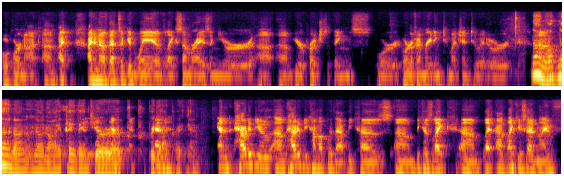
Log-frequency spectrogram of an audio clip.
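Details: Adult man who says he has cluttering, a fluency disorder, speaking conversationally in an interview; cluttering.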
